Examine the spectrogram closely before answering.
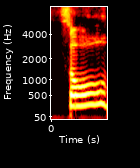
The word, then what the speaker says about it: Sol: opened a practice called Soul direct Primary Care soul is spelled s-o-l and that is a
